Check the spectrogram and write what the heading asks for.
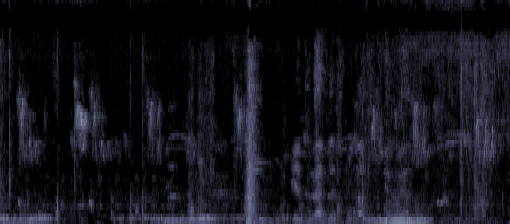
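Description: Doves cooing in a repeated low, wavering call, with small birds chirping. A sharp knock about three seconds in and a low thump about five seconds in.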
